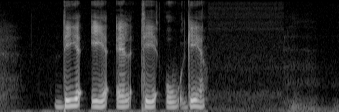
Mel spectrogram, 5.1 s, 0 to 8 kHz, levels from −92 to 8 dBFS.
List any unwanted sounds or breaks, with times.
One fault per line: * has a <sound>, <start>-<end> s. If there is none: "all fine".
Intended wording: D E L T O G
all fine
